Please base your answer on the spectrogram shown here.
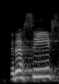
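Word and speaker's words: receipts: रिसीट्स word भी लिख सकते हैं, पी साइलेंट रहता है, रिसिप्ट स्पेलिंग होंगे लेकिन पी साइलेंट रहता है प्रोनंसिएशन में.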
